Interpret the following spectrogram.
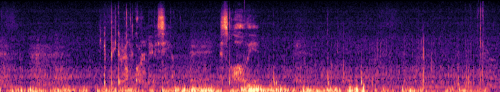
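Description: A man whispering close to the microphone, with a low rumble underneath.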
